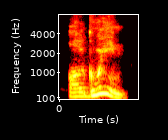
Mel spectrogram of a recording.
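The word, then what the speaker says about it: Holguín: no no it's h-o-l-g-u-i-n all green because it's h-g-u-i-n because no there's no if you have gui it's gin okay um i mean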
